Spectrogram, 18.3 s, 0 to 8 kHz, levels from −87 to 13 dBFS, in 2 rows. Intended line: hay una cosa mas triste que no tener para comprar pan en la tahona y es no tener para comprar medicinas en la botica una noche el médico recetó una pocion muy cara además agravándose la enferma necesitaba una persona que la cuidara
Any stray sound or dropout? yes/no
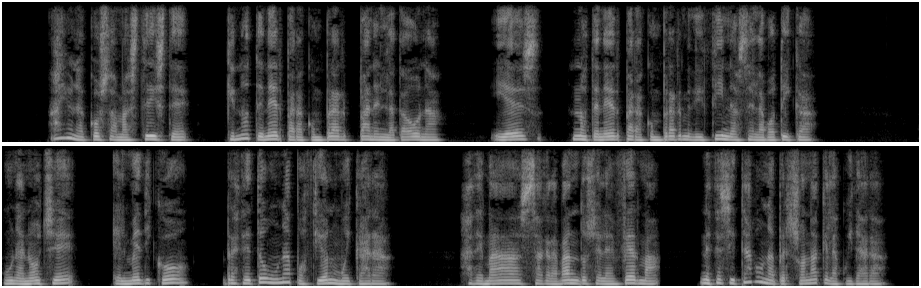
no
